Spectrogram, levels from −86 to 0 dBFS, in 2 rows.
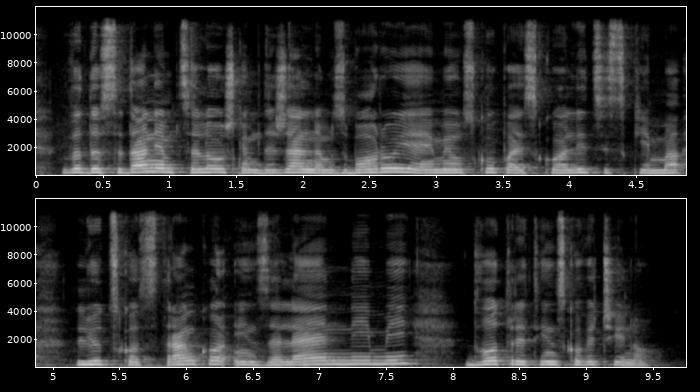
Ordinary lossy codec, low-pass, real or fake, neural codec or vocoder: none; 10.8 kHz; real; none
